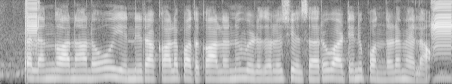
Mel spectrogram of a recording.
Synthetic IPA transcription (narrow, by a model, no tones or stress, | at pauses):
t̪ɛlɐŋɡaːɳaːlo̞ːe̞nːiɾɐkaːlɐpɐd̪ɐkaːlɐnuʋiɽud̪ɐlut͡ʃɛːʃaːɾuʋaːʈinipond̪ɐɽɐmɛla̰ː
